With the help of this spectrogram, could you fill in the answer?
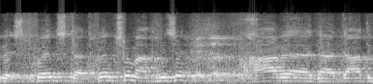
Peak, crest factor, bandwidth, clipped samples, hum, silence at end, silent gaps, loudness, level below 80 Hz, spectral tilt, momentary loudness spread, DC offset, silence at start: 0 dBFS; 6 dB; 14 kHz; 2%; none; 0 s; none; -6 LUFS; -34 dBFS; -4 dB/octave; 2 LU; under 0.1%; 0 s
